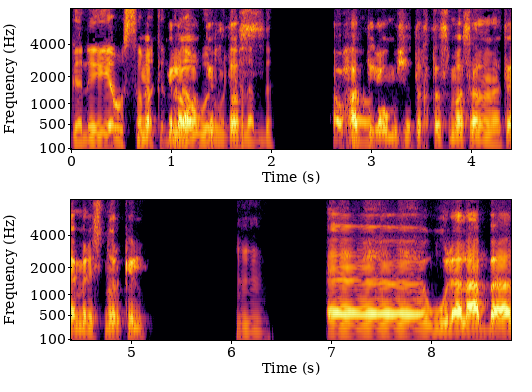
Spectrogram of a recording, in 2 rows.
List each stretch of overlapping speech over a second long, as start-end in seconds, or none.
0.7-2.0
